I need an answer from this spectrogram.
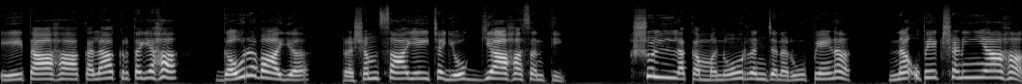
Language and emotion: Sanskrit, disgusted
